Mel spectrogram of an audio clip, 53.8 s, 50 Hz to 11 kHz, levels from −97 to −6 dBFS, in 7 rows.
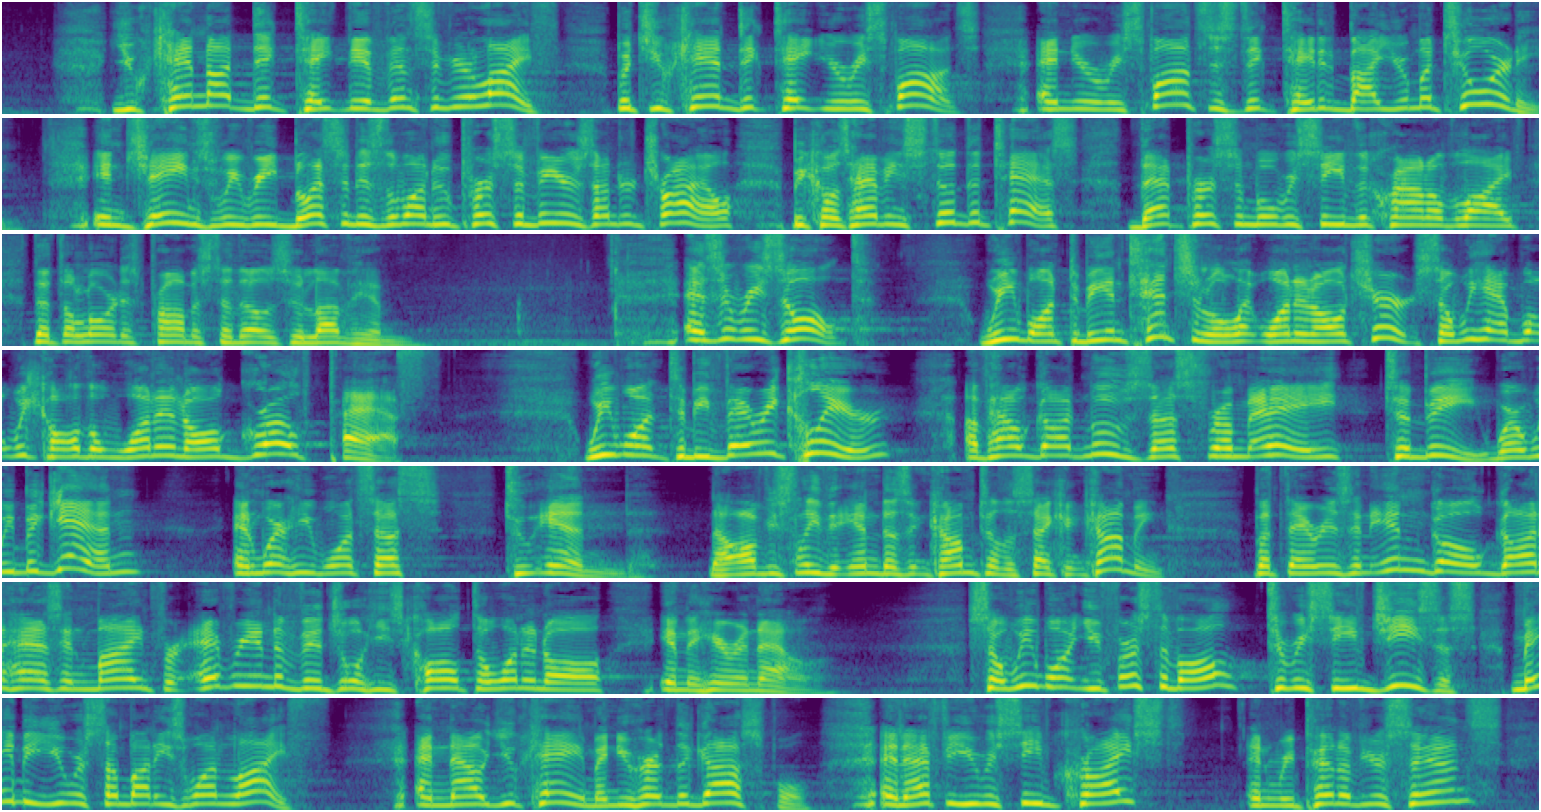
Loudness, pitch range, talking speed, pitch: -16 LUFS, 205-260 Hz, 195 wpm, 230 Hz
